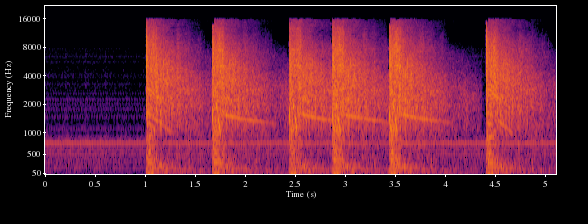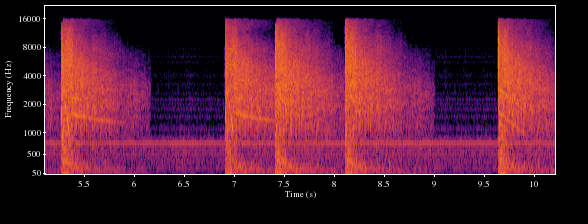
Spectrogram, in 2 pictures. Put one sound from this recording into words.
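A pistol fires shot after shot in short bursts.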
